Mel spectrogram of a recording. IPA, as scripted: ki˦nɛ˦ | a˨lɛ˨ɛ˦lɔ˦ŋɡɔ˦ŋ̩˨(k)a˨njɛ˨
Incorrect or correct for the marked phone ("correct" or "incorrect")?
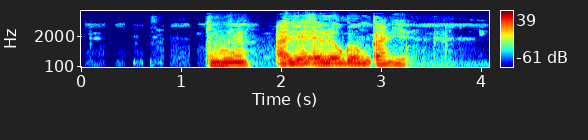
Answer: correct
